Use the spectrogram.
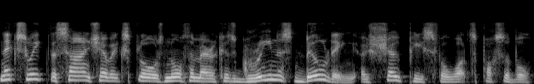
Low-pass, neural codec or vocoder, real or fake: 7.2 kHz; none; real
